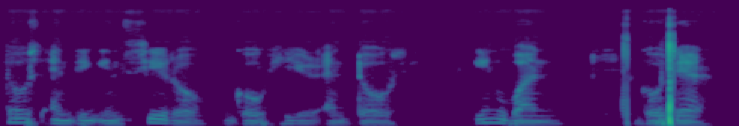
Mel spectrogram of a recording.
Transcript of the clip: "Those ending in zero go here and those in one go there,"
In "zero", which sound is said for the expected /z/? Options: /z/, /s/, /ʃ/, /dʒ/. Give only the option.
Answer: /s/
